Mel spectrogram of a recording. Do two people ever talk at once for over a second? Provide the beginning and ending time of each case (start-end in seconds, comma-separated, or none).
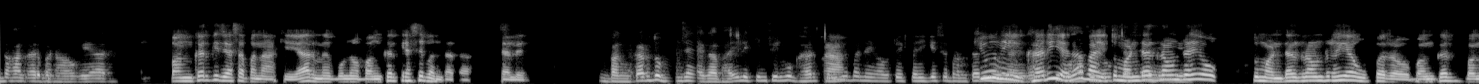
9.7-11.9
